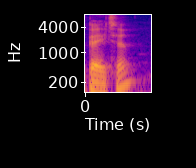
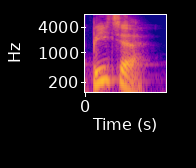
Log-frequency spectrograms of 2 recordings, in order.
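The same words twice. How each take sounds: First: It is said with a non-British pronunciation. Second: It is said with a British pronunciation.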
